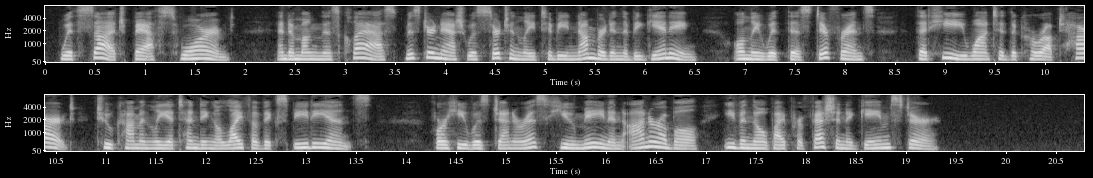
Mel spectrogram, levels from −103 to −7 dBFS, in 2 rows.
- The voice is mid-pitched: Yes, medium, 180 Hz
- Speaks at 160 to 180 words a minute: No, average, 140 wpm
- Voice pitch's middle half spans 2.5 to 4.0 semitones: Yes, average, 3.3 semitones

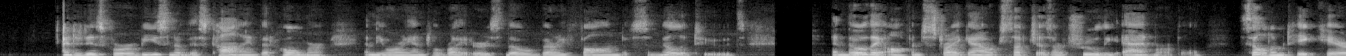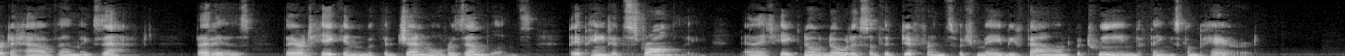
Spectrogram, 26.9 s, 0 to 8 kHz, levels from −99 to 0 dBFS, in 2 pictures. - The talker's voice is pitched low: Yes, low, 105 Hz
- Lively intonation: No, average, 3.5 semitones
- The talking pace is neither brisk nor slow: Yes, average, 150 wpm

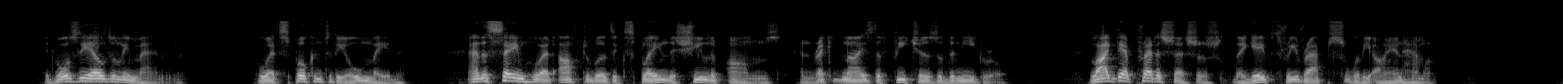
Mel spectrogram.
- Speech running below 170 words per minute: Yes, average, 155 wpm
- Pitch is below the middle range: Yes, very low, 95 Hz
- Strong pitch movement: Yes, wide, 5.8 semitones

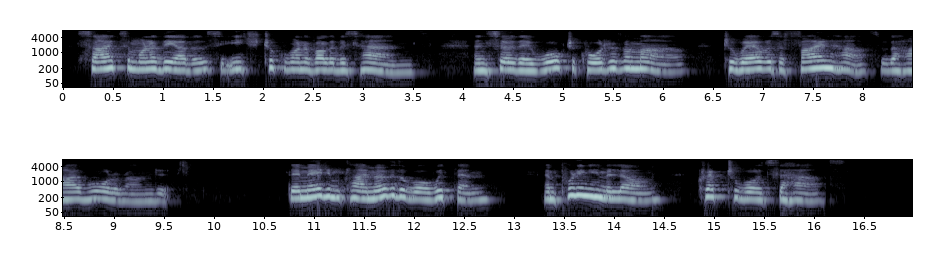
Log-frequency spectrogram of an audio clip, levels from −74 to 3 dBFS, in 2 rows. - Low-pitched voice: No, medium, 185 Hz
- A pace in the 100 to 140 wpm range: No, average, 175 wpm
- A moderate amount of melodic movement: Yes, average, 3.0 semitones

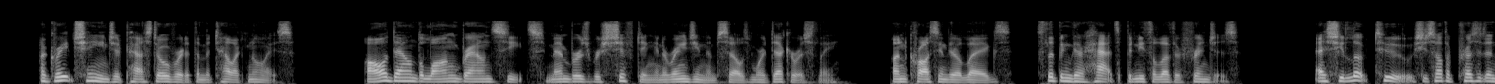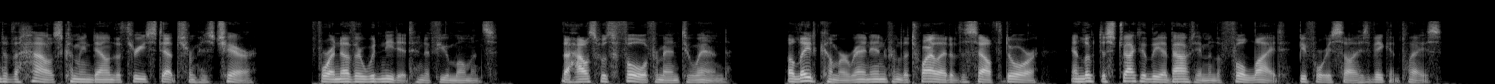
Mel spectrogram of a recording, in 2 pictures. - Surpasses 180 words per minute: Yes, average, 195 wpm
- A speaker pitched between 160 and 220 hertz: No, low, 120 Hz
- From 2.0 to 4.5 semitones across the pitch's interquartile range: Yes, average, 3.6 semitones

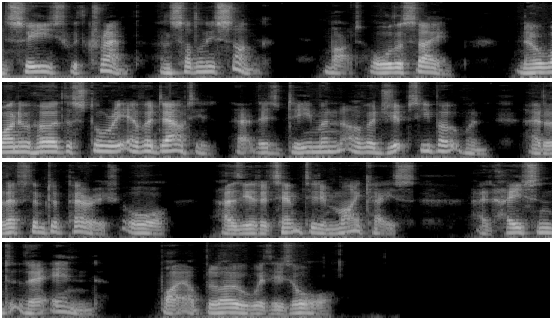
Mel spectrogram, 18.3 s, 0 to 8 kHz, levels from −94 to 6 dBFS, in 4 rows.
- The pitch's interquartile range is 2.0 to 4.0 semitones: No, average, 4.4 semitones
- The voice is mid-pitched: Yes, medium, 145 Hz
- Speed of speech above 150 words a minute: Yes, average, 160 wpm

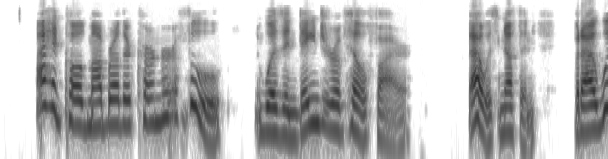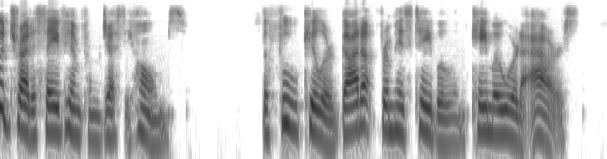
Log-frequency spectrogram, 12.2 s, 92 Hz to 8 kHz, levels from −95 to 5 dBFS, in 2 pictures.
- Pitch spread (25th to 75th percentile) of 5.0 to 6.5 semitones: No, average, 4.5 semitones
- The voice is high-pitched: Yes, high, 205 Hz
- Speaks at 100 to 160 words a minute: No, average, 200 wpm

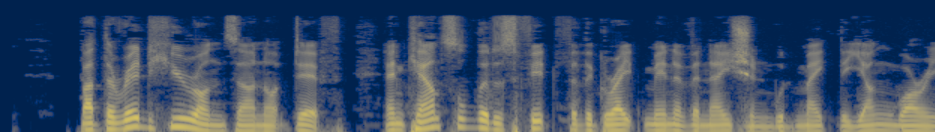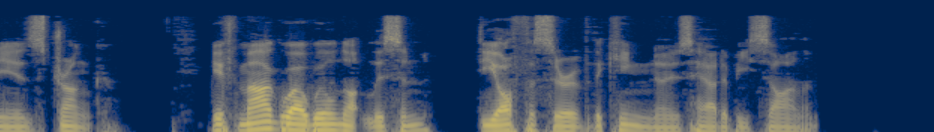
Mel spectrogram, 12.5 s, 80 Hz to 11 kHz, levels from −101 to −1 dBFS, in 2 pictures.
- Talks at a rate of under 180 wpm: No, average, 195 wpm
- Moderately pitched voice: No, low, 100 Hz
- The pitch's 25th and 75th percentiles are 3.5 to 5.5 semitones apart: No, average, 3.1 semitones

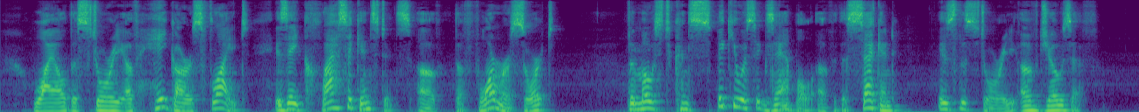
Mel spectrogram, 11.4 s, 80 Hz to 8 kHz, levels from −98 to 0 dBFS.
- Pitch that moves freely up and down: Yes, wide, 6.8 semitones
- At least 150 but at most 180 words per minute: No, slow, 135 wpm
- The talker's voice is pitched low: Yes, low, 130 Hz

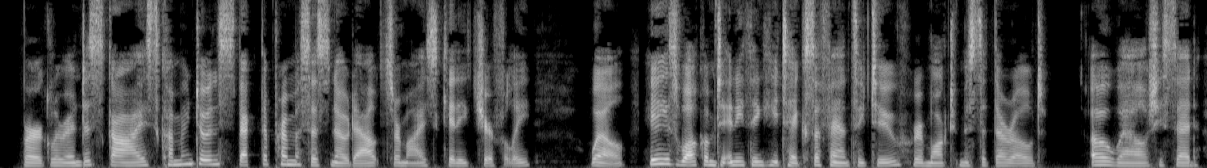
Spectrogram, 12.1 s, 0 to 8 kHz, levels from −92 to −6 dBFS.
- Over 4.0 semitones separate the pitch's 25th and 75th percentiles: No, average, 3.4 semitones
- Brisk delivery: No, average, 150 wpm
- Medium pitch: Yes, medium, 150 Hz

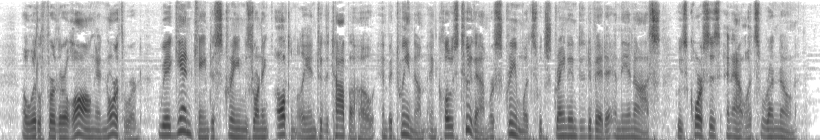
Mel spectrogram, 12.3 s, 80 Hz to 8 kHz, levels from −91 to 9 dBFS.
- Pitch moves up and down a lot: No, average, 3.5 semitones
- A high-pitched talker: No, low, 125 Hz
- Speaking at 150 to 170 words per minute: No, average, 185 wpm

